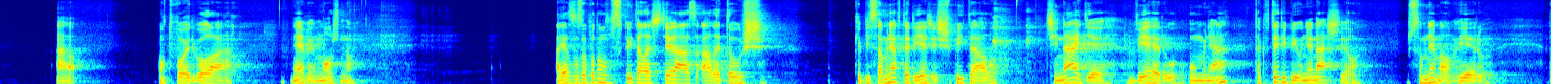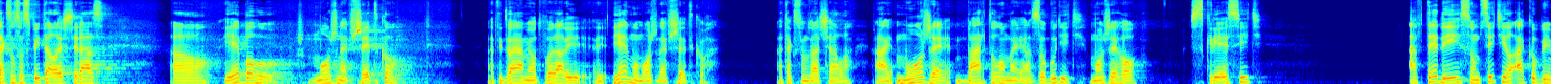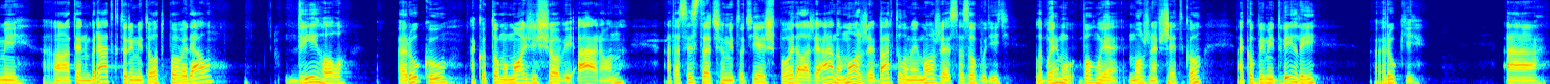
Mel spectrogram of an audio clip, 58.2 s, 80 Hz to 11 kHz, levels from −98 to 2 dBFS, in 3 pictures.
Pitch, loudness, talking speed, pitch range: 135 Hz, -28 LUFS, 115 wpm, 120-160 Hz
